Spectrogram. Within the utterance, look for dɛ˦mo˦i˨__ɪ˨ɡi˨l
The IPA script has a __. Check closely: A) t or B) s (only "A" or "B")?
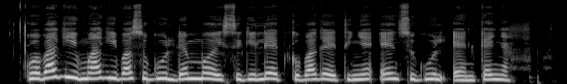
B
